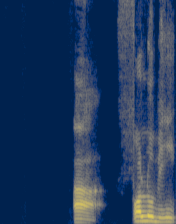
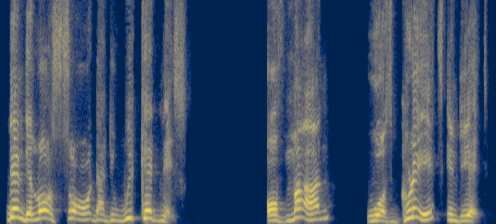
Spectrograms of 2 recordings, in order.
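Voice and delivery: raised, measured reading of the verse; scripture reading; 4 semitones higher than usual. Acted. Preacher reading Genesis to his congregation, measured scripture reading. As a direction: read the verse aloud to the congregation, deliberately.

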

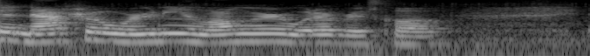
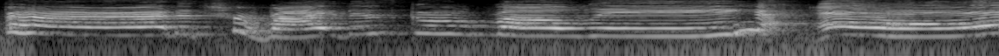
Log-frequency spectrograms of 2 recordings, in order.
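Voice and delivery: excited squeal; 9 semitones higher, much slower than usual. Real, not acted. Excited channel milestone cheer.

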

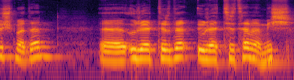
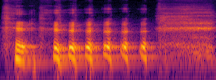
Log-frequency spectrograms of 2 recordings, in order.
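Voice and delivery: breathy laugh; 4 semitones higher than usual. Real, not acted. Laughs at Ubisoft bug joke. (sessiz gülüş)

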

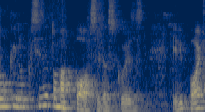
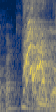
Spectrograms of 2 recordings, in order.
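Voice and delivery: loud demand; 3 semitones lower, 17 dB louder, slower than usual. Shown as a demonstration. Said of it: "Você falou".

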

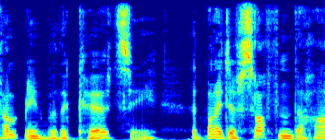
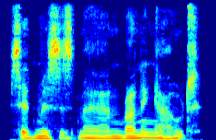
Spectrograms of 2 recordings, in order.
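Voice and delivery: ordinary delivery, nothing marked

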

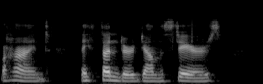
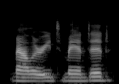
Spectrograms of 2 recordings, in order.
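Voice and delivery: plain reading voice

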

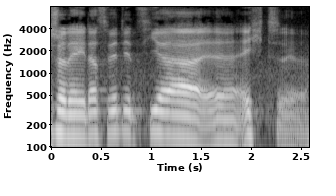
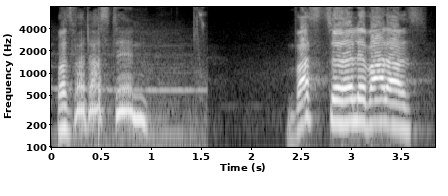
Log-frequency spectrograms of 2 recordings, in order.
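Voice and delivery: startled loud shriek of shock; scared horror game streamer; 8 semitones higher, 8 dB louder, much slower than usual. Real, not acted. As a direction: jump out of your seat in fright. Sudden shock at an enemy.

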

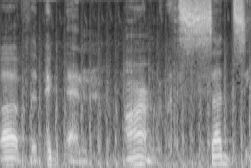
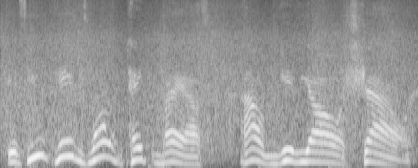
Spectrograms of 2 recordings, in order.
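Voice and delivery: slightly raised, playful threat; farmer's threat; 4 semitones higher than usual. Acted. Farmer with a hose warns the pigs, mock threatening. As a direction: warn them like a fed-up storybook farmer.

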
